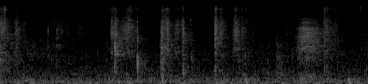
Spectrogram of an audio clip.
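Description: Playing cards are shuffled by hand, giving soft papery riffles in several quick bursts. The sound stays quiet and even throughout, with no talking.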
